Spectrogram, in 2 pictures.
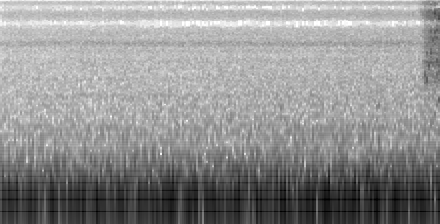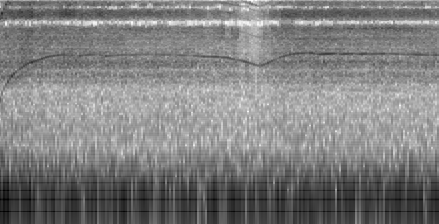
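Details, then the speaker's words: Low room hum, then a high-pitched dental handpiece whine starts, rises to a steady pitch, dips briefly and resumes: completing de-roofing of a primary molar during pulpotomy. "You can also use a safe end burr in order to prevent the perforation and complete your de-roofing."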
